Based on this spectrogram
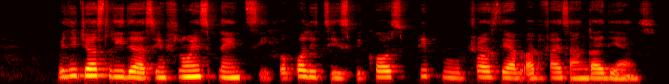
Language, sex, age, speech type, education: Nigerian Pidgin, female, 30-45, spontaneous, tertiary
